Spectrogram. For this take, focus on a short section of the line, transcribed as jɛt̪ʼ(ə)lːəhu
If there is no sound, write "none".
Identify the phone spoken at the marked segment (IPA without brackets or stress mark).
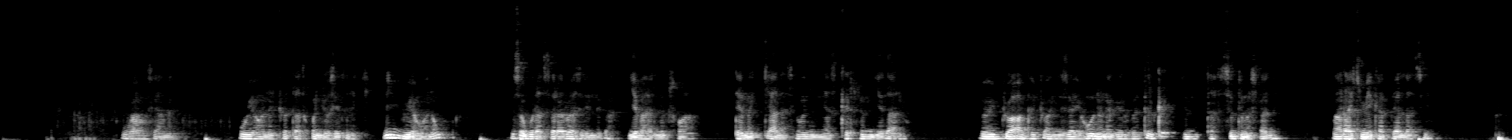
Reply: a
